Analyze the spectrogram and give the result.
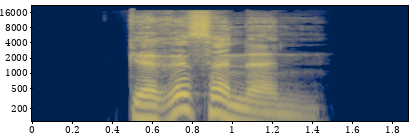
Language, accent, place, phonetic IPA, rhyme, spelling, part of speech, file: German, Germany, Berlin, [ɡəˈʁɪsənən], -ɪsənən, gerissenen, adjective, De-gerissenen.ogg
- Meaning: inflection of gerissen: 1. strong genitive masculine/neuter singular 2. weak/mixed genitive/dative all-gender singular 3. strong/weak/mixed accusative masculine singular 4. strong dative plural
